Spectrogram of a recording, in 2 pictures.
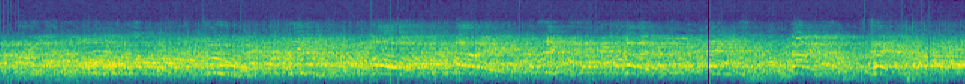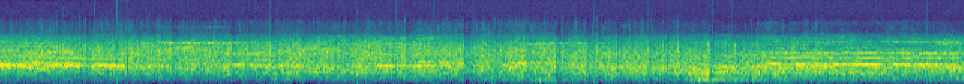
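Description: A large crowd cheers and shouts in an echoing hall.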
